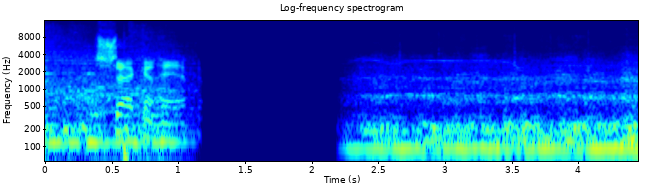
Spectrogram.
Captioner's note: cheering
